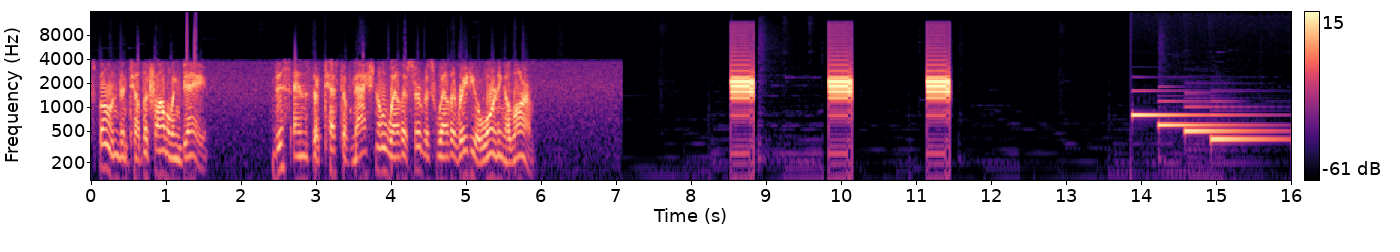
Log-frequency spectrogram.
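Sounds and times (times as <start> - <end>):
short electronic data bursts: 8.6 - 8.9, 9.8 - 10.2, 11.2 - 11.5.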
